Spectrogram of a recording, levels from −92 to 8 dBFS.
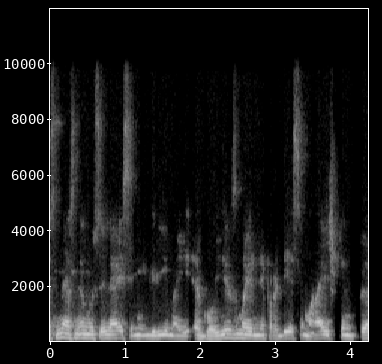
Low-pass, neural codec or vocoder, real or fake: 9.9 kHz; none; real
